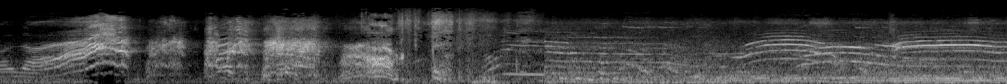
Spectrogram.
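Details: Cat fight: harsh noisy bursts of hissing and scuffling open the clip, then a run of repeated arched, strongly harmonic yowls rising and falling in the second half.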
